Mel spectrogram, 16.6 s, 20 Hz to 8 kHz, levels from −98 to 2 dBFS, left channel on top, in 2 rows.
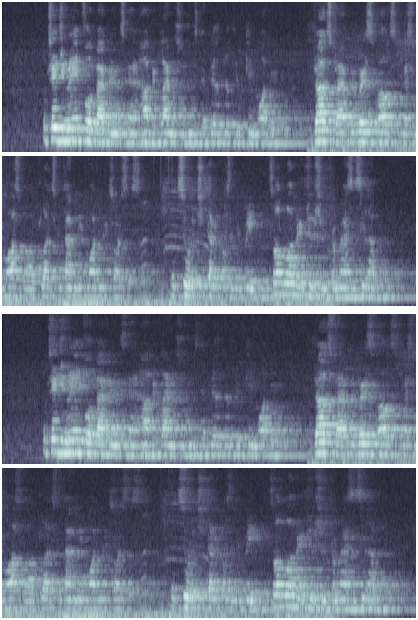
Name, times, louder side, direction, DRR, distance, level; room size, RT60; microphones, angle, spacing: voice 1, 0.8-5.5 6.2-11.0 11.6-13.4 13.7-15.7, left 1 dB, 55° left, 6 dB, 1.2 m, -20 dB
sound 1, 6.1-14.9, left 1 dB, 30° left, 0.6 m, -32 dB
14.5 x 8.0 x 7.1 m, 2.4 s
head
